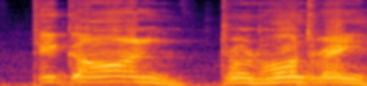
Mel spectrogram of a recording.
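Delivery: very loud, high, rattled, agitated pleading shout. Voicing a character heard from below a trapdoor: agitated Roman voice. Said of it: "a little more agitated than you've ever heard it".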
